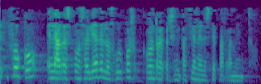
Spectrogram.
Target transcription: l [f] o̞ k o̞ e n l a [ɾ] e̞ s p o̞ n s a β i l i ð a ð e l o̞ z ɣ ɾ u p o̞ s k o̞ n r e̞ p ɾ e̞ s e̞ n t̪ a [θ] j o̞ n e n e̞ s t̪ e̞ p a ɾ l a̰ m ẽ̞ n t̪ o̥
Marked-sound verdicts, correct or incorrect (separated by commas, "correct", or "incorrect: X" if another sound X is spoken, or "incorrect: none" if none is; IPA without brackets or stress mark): correct, incorrect: r, correct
